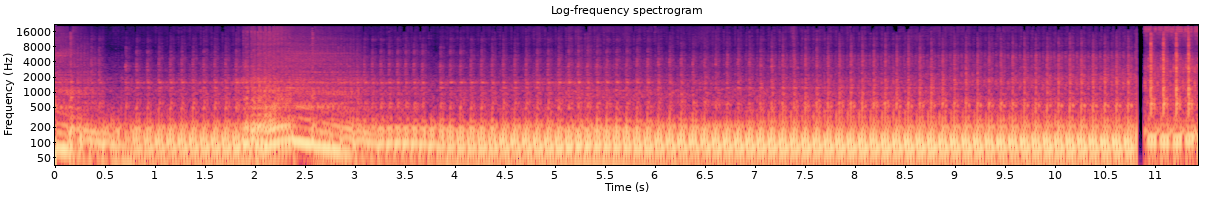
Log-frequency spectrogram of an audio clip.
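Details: Citroen ZX 1.9 engine revs briefly then settles to a lumpy idle with rapid uneven clatter over the drone; engine knock, cause unconfirmed.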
